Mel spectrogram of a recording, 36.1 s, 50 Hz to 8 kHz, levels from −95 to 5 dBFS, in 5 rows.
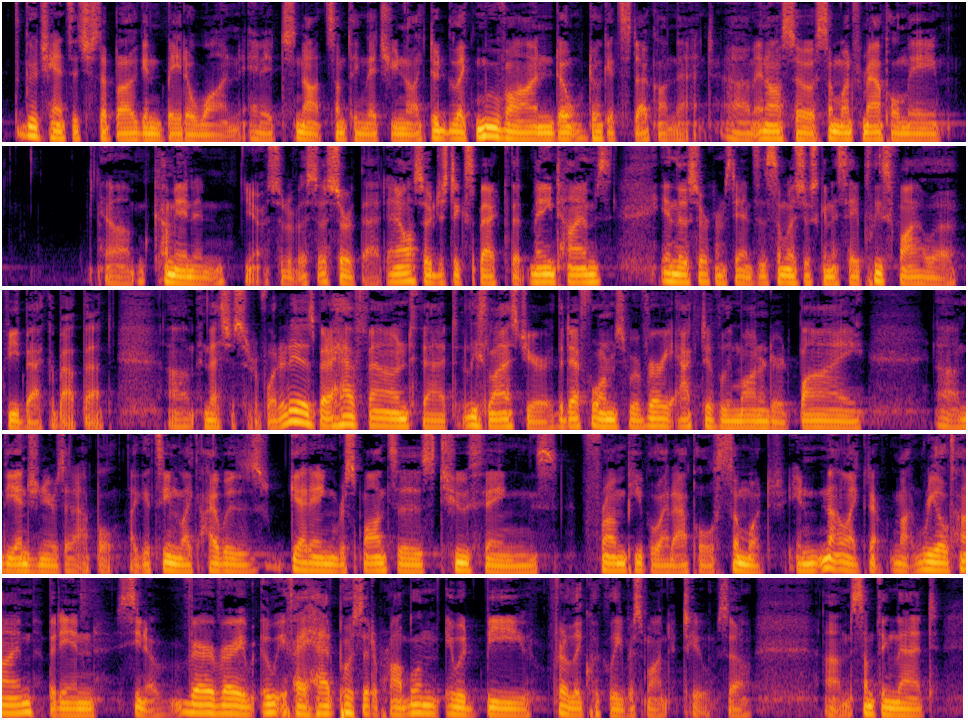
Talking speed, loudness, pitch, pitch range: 230 wpm, -18 LUFS, 100 Hz, 95-110 Hz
